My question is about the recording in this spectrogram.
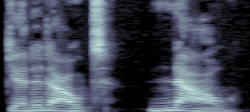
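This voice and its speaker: A woman's voice: low voice, steady tone, takes it slowly, a little mellow, pitched below the performer's own voice. A woman voicing a cold, domineering rich young man who speaks in icy, clipped commands, in an audiobook. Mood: cold commanding.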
